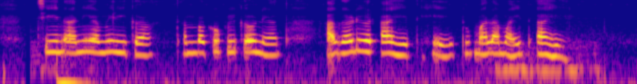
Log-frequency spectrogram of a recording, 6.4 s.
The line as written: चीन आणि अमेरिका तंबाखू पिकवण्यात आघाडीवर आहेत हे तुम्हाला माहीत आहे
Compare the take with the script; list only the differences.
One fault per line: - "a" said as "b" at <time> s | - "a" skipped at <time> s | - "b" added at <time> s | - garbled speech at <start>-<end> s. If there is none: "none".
none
